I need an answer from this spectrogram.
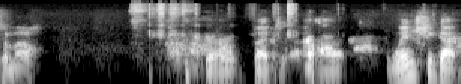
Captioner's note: chuckles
